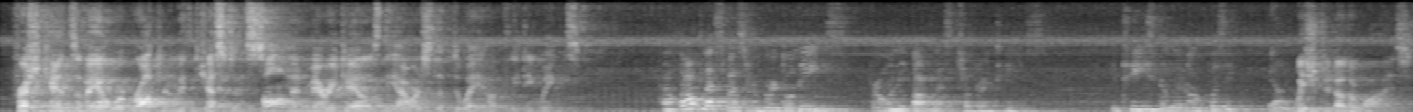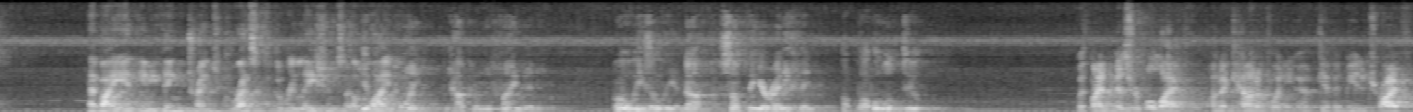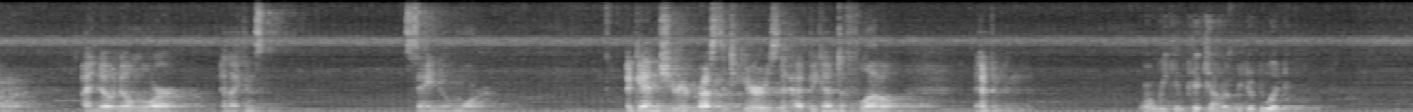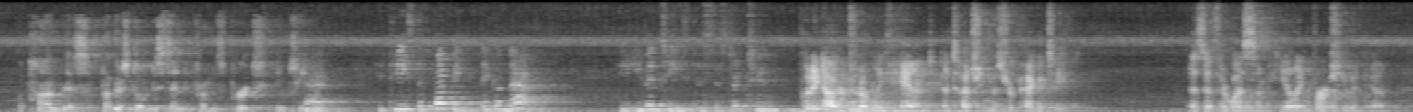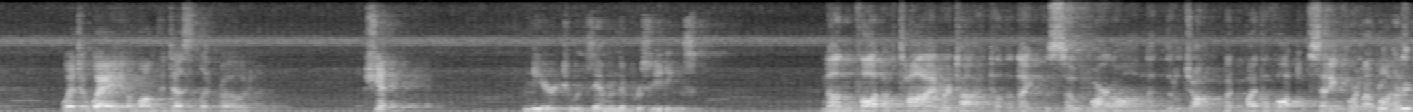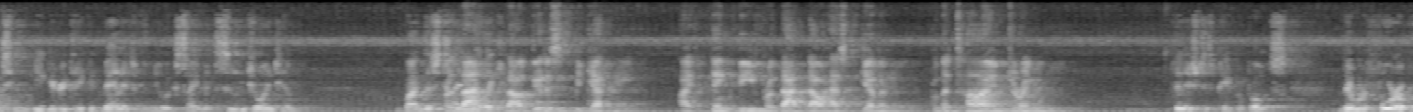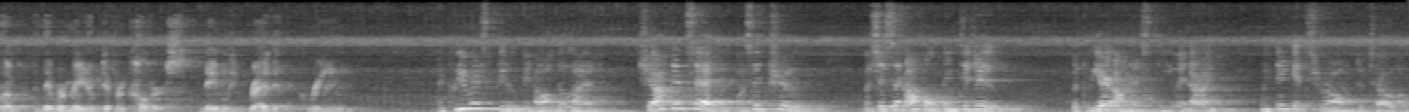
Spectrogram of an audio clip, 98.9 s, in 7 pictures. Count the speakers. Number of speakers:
5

